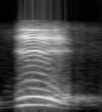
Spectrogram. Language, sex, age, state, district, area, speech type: Maithili, male, 45-60, Bihar, Saharsa, urban, conversation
